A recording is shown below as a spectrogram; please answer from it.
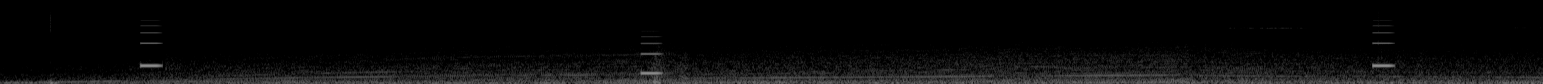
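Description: Street stock race cars idle and drone steadily at Charlotte in iRacing, a low, continuous engine hum that slowly rises in pitch, punctuated by three short electronic beeps.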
